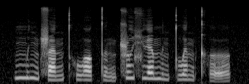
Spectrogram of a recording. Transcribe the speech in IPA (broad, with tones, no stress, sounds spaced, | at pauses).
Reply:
m i˥˩ ŋ ʂ a˧˥ n t̪ʰ w ɔ˧˥ t̪ ə̰˨˩ n ʈ͡ʂ u˥ ɕ ɥ ɛ˥ m i˨ n t̪ w ə˥˩ n kʰ ɤ̰˨˩˦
